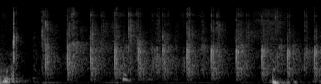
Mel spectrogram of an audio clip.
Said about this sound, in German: Ladies and Gentlemen, Non-Binary Visitors, ein kleiner Applaus bitte.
